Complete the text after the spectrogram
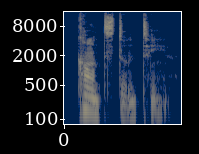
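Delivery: low, soft and grim; grim low finish of her sentence; grimly. A narrator's reading. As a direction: drop the name like a verdict. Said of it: "Gavriel finishes grimly".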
